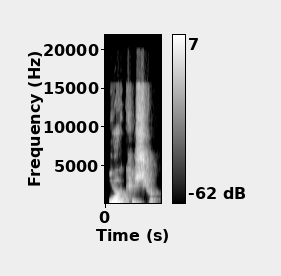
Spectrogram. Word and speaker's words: orchestra: They play together in an orchestra, okay? So that's going to be a hard K here.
